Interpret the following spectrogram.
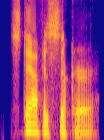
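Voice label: "stavesacre", American English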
